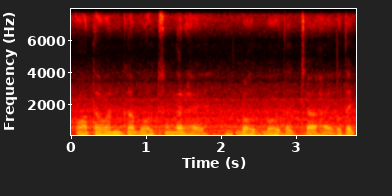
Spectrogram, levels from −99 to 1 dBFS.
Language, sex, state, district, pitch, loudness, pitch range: Hindi, male, Maharashtra, Solapur, 135 Hz, -34 LUFS, 135-140 Hz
